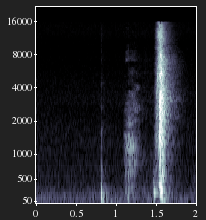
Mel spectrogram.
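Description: A puppy sneezing once, loud and sudden, about one and a half seconds in, after two faint short sounds.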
